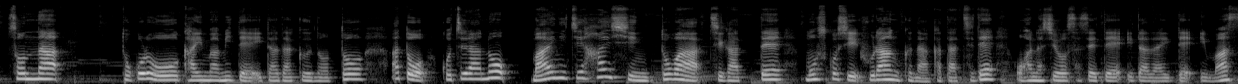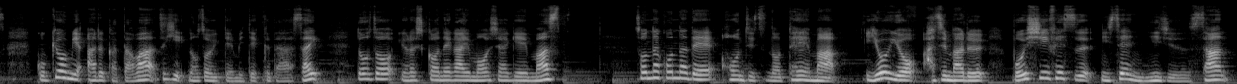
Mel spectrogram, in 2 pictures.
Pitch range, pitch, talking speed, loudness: 175-240 Hz, 195 Hz, 285 characters per minute, -25 LUFS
